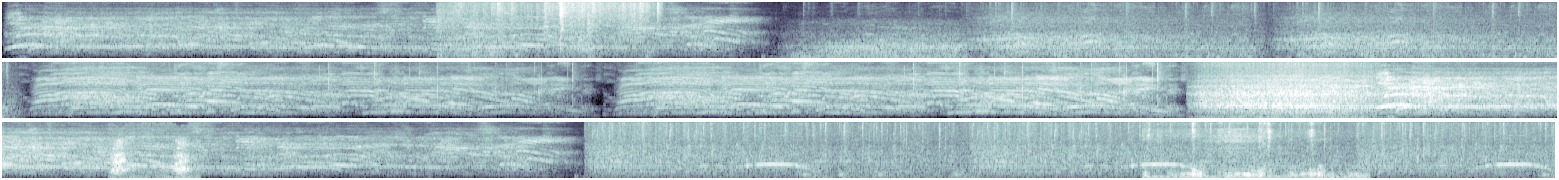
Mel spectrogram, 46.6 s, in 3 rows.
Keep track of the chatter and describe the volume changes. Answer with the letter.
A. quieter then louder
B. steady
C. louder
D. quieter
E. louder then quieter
E.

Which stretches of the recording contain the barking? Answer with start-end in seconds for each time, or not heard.
32.1-33.1.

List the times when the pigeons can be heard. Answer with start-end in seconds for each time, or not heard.
4.3-6.7, 42.5-44.8.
